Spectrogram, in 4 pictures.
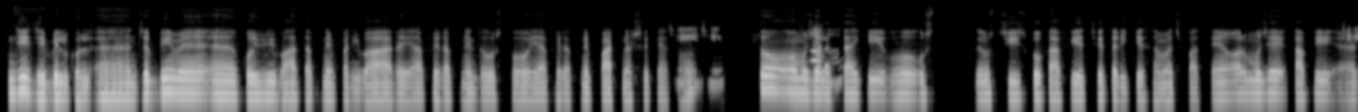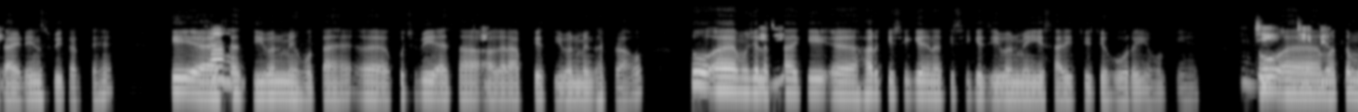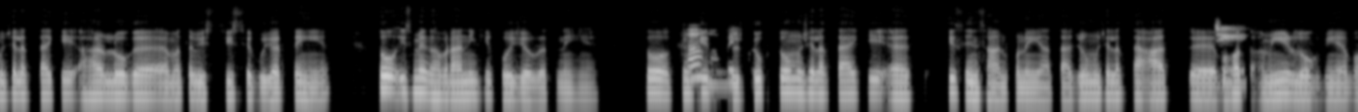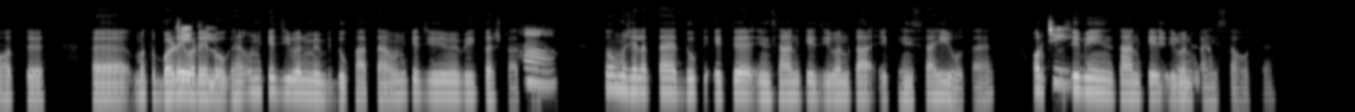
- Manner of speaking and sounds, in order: in English: "पार्टनर"; in English: "गाइडेंस"; tapping; "आज" said as "आत"; other noise
- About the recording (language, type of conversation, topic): Hindi, unstructured, दुख के समय खुद को खुश रखने के आसान तरीके क्या हैं?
